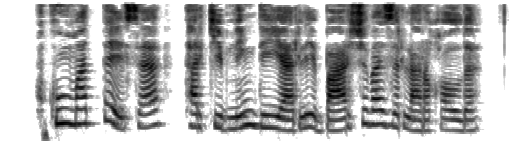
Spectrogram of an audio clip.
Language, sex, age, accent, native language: Uzbek, female, 18-24, Toshkent shahri, Uzbek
